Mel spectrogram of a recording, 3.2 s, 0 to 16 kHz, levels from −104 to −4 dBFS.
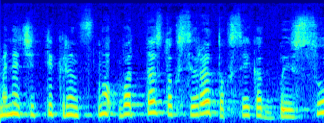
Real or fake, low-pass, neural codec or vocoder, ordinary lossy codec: real; 14.4 kHz; none; AAC, 48 kbps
